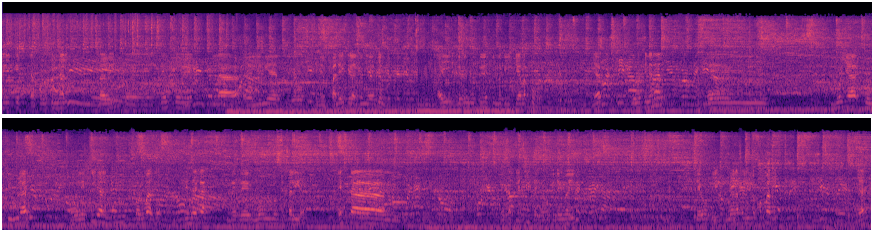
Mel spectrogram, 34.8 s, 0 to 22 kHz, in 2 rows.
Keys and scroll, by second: 12.8 alt+super++, 25.7 alt+super+-.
